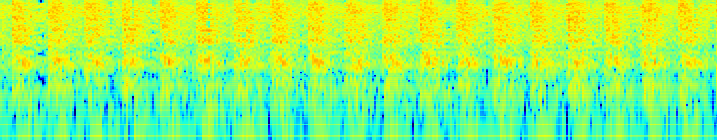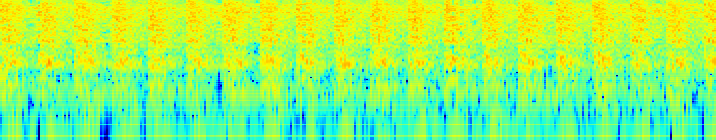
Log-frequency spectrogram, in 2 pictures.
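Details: Ford Focus that won't start: labored, very regular whirring chug at roughly three beats a second and the engine never fires; slow cranking from a bad starter, shorted and burning up.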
